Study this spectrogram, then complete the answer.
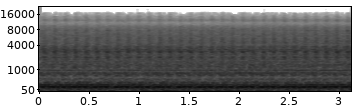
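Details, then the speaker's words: V8 with link-bar lifters, pushrods 1/16 inch longer than stock, lifters readjusted, cold start on a chilly day: low steady idle with light quick valvetrain tick, quieter than before but still there as oil not yet up. "doesn't seem as loud of a but it's still there obviously but the oil hasn't really got up in there"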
